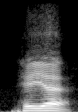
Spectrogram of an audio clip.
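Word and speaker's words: hair: इसी तरीके से आगे वाला देखो 18व नंबर का हेयर नॉट है यार हेय आर साइलेंट रहता है या और जब अंग्रेज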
